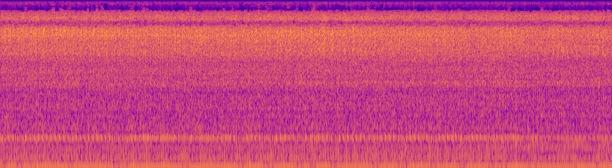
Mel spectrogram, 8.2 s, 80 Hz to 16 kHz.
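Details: 1937 Chevy truck six, sitting about 45 years, steady even low idle with no knocks or misses while running on ether/starting fluid; carburetor froze up from the ether, but it runs.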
